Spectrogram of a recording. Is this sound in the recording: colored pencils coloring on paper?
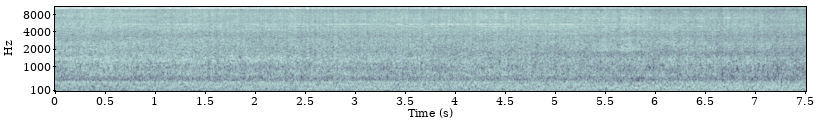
no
